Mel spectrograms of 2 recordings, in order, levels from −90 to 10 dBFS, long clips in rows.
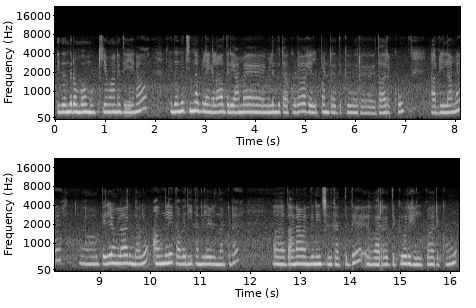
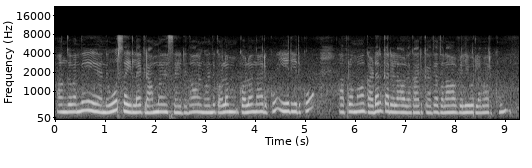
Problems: constant background noise, continuous background conversations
